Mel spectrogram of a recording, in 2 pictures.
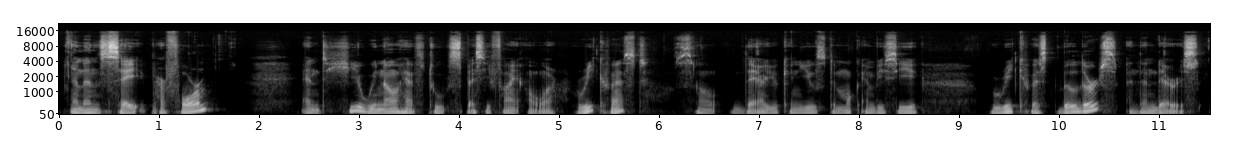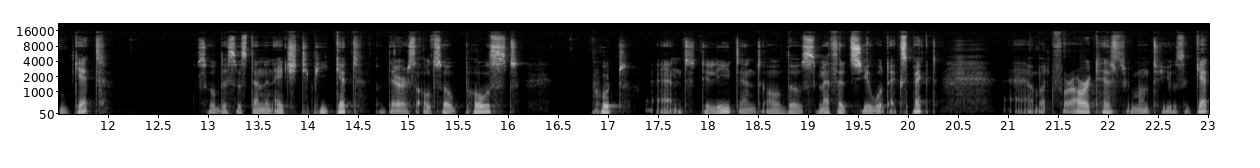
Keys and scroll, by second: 2.2 Return, 9.7 Return, 22.0 Return.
